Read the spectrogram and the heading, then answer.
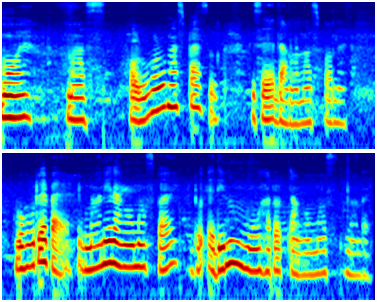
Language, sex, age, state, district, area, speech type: Assamese, female, 45-60, Assam, Dhemaji, urban, spontaneous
